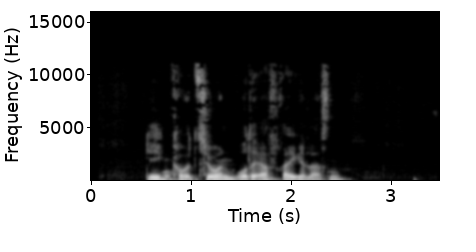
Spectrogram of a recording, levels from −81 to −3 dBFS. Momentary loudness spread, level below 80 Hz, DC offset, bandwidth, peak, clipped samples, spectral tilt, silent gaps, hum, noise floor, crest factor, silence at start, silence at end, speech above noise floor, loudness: 14 LU; -68 dBFS; under 0.1%; 11.5 kHz; -8 dBFS; under 0.1%; -7 dB/octave; none; none; -68 dBFS; 16 dB; 0.55 s; 0.95 s; 46 dB; -23 LUFS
